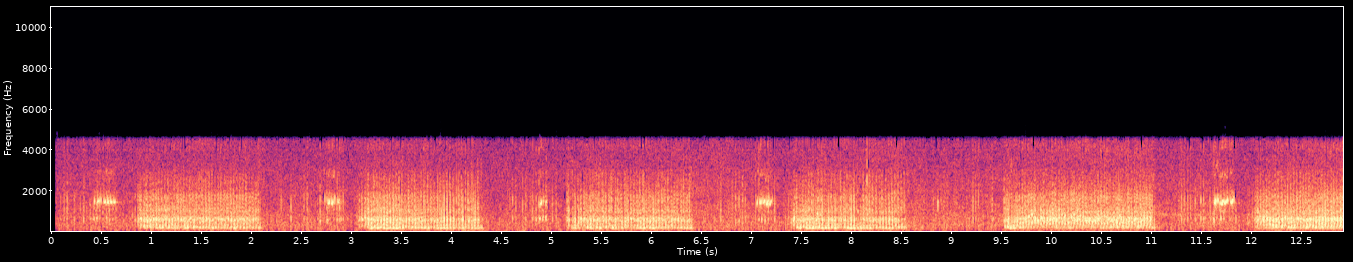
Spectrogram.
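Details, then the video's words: Contented cat lying on a sofa, purring steadily in long rumbling phrases about every two seconds. Short gaps for breath separate the phrases, and small squeaky chirps sometimes mark the start of a phrase. "Кот урчит и скрипит"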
